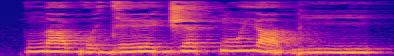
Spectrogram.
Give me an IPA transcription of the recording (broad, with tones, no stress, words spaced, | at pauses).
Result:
na˧ɡʷi˨ deː˧ d͡ʒɛ˦k͡pũ˦ja˨ ɓiː˧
